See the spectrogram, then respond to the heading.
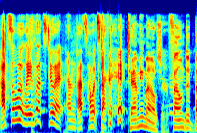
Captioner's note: chuckles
